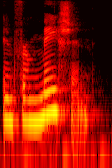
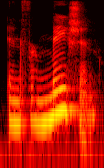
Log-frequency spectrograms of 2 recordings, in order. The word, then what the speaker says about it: information: at our capital letters we've got it on the may sound information information if we're looking at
